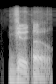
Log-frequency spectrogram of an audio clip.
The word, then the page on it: voodoo: American English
